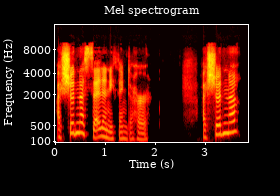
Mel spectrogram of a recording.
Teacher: Shouldn't, should not have, shouldn't have, could not have, couldn't have, would not have, wouldn't have. Okay. It turns into shouldn'ta, couldn'ta, wouldn'ta.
